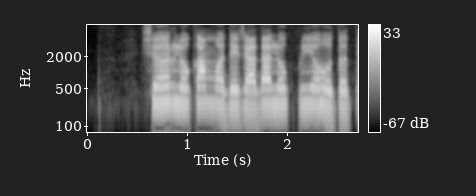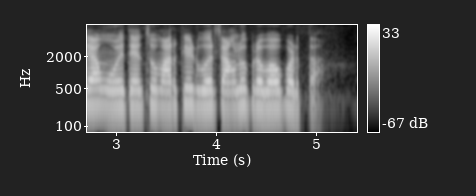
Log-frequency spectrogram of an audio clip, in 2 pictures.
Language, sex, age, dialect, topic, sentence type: Marathi, female, 18-24, Southern Konkan, banking, statement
